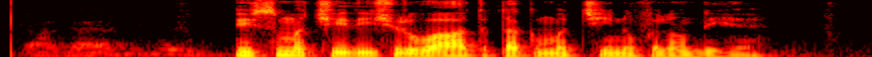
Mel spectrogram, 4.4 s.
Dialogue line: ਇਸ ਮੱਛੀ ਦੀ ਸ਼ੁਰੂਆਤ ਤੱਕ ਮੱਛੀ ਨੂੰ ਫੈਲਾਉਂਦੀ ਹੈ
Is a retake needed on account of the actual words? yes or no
no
